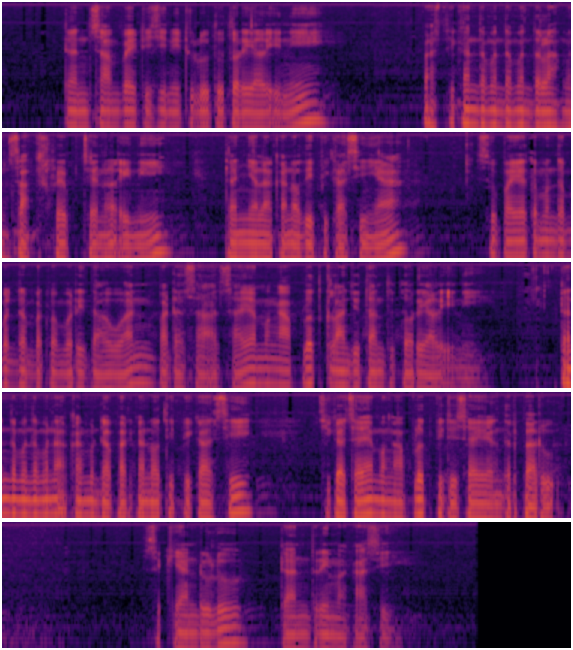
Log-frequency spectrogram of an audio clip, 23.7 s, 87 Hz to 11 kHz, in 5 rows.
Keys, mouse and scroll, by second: 1.7-9.1 drag, 10.2 scroll up 2, 10.4-11.1 scroll down 2, 11.1-15.1 scroll up 1, 15.1-21.6 shift+middle drag, 16.8-17.4 scroll up 3, 17.4-21.6 scroll down 1, 21.9-22.4 scroll up 1, 22.4-22.8 scroll down 1.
